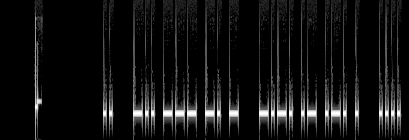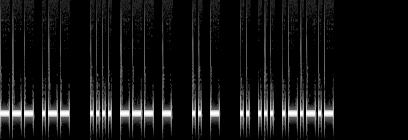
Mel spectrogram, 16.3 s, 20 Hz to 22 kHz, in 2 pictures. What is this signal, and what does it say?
Morse code, heard as a keyed tone, about 20 wpm, 700 Hz. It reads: I DONT CARE HOW HOT IT IS.
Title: Sentences from Top 1000 Words - Review Part 3 - 20wpm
